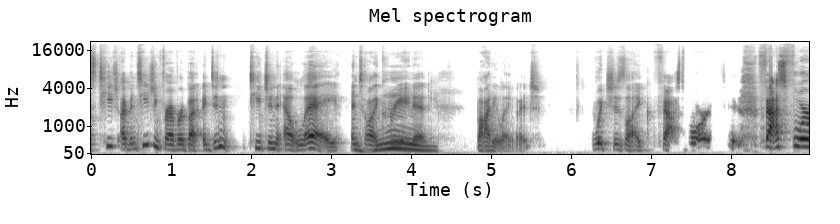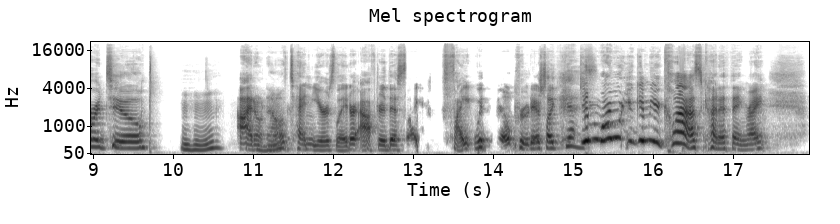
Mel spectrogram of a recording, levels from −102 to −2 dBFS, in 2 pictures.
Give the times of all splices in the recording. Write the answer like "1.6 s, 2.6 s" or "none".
11.4 s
